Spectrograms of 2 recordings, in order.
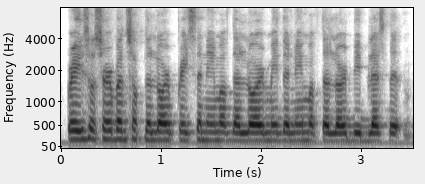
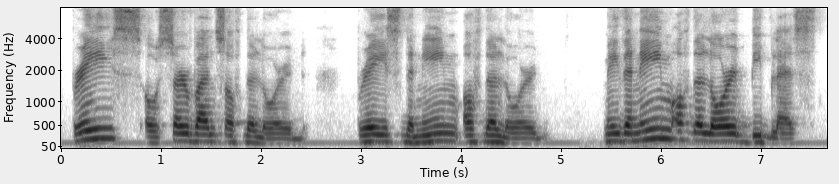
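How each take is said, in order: First: It is read fast. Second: It is read slowly.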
